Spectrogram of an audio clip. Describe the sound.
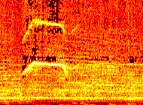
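A large crowd cheers loudly and continuously as a teacher is introduced, with high whoops and whistles rising above a dense wash of clapping and shouting voices.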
